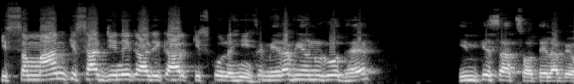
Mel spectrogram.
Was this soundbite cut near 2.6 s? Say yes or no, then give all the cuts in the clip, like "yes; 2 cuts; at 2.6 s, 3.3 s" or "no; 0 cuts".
yes; 1 cut; at 2.6 s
